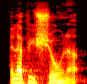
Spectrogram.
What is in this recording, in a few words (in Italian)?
"pisciona", crespinese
